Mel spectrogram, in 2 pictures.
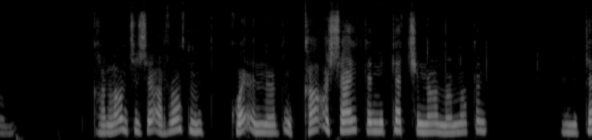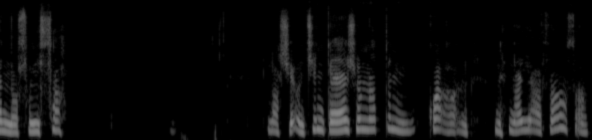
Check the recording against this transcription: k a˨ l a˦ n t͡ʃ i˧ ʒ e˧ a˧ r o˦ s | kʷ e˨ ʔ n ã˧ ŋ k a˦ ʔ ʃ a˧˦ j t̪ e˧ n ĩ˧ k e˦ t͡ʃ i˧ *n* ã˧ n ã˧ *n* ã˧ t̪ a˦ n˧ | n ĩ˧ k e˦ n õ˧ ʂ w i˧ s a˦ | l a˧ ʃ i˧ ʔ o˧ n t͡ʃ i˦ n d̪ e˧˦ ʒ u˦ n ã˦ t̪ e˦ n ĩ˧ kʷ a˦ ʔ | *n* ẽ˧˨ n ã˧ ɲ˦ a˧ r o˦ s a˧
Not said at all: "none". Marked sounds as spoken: n, n, n

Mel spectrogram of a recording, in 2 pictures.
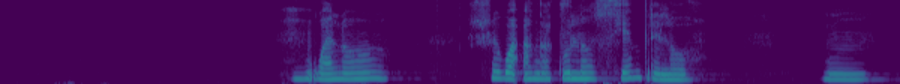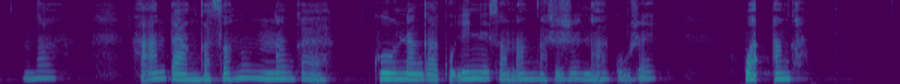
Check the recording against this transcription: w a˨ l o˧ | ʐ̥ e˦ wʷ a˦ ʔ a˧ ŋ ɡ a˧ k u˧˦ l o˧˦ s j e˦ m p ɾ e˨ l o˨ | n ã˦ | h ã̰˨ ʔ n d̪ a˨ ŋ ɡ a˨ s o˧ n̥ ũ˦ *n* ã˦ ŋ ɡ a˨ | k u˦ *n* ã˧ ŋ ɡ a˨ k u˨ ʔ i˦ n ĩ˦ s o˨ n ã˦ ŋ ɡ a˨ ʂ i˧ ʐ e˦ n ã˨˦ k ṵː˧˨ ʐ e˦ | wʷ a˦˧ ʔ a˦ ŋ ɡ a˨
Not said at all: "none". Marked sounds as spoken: n, n

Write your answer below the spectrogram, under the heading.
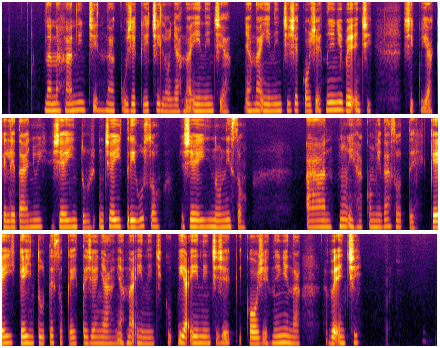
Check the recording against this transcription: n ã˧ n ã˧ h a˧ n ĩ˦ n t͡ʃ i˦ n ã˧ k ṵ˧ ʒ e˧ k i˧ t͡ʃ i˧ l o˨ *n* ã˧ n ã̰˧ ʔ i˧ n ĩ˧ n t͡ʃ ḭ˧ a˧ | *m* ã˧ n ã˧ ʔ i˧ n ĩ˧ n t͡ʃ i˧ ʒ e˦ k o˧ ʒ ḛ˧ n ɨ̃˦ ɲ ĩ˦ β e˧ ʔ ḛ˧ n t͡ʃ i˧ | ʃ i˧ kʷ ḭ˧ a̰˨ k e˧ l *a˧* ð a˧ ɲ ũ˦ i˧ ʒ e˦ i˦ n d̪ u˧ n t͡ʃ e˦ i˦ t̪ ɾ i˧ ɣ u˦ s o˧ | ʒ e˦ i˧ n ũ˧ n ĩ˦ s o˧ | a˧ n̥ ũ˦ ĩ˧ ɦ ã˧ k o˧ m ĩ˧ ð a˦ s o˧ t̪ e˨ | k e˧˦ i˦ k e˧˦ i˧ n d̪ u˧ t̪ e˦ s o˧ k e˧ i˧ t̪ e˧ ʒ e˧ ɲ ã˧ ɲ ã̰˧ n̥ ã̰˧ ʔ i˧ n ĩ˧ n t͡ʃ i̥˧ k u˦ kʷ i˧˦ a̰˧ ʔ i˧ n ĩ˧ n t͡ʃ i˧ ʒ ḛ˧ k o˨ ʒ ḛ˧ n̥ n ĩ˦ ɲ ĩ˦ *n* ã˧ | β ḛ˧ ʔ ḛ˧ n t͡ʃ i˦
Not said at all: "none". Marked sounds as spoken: ɲ, ɲ, e˧, n

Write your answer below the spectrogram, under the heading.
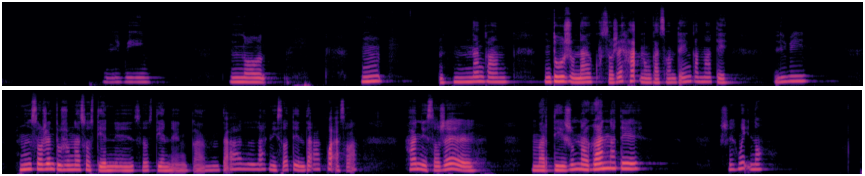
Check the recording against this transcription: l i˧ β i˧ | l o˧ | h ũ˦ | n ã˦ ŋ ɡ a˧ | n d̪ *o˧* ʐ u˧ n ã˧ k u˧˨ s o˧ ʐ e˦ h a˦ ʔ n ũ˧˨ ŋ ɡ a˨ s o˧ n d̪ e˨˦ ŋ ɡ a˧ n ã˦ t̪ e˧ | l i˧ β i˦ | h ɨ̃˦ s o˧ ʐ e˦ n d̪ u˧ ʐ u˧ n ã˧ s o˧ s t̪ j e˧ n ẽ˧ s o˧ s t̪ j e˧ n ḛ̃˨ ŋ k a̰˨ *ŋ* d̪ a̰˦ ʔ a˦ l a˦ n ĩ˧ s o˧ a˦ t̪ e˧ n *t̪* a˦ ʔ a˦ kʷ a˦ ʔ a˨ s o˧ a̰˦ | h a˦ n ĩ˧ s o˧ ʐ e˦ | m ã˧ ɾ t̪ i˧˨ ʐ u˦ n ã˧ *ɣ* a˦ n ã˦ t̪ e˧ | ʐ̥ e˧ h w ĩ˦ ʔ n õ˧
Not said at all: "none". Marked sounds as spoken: u˧, n, d̪, ɣ

